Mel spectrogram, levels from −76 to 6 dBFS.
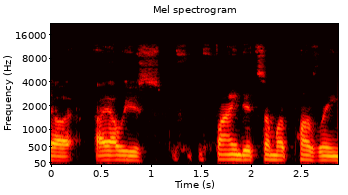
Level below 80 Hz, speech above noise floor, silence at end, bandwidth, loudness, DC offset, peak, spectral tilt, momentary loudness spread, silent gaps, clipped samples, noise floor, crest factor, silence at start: -68 dBFS; 23 dB; 0 s; 13 kHz; -27 LUFS; under 0.1%; -12 dBFS; -6.5 dB/octave; 14 LU; none; under 0.1%; -49 dBFS; 14 dB; 0 s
